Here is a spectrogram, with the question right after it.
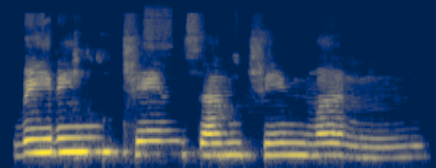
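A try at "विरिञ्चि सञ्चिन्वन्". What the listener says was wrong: ఒక్క నిమిషం, ఇక్కడ విరించి సంచిన్వన్, విరించిన్ సంచిన్వన్ కాదు, విరించి సంచిన్వన్. ఎస్, విరించి సంచిన్వన్ వేరు. కలిపి చదివేటప్పుడు చాలా మటుకు విరించిన్ అని నకారం వచ్చేస్తుంది, నకారం పలకూడదు. విరించి సంచిన్వన్ ఆ రెండు కలిపి కొంచెం స్ట్రెస్ ఇస్తూ, ఎందుకంటే విరించిహి అన్నమాట అక్కడ విసర్గ. విరించిహి సంచిన్వన్.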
